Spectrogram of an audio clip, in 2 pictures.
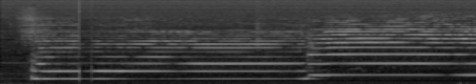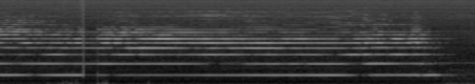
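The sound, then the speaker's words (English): A ceremonial horn or trumpet sounds one long sustained blast during worship. A low note is held for a few seconds, then jumps to a higher note held steadily to the end, with no voices. “And that sound is to be held until those who blow the horn are completely out of breath and cannot blow anymore.”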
